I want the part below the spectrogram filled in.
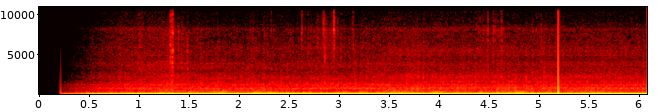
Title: Misfire at idle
